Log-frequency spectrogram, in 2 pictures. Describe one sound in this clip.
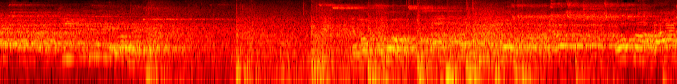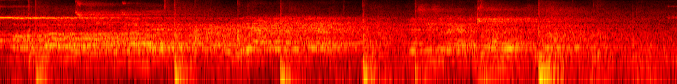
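Men shout and call out to each other across the hall.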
